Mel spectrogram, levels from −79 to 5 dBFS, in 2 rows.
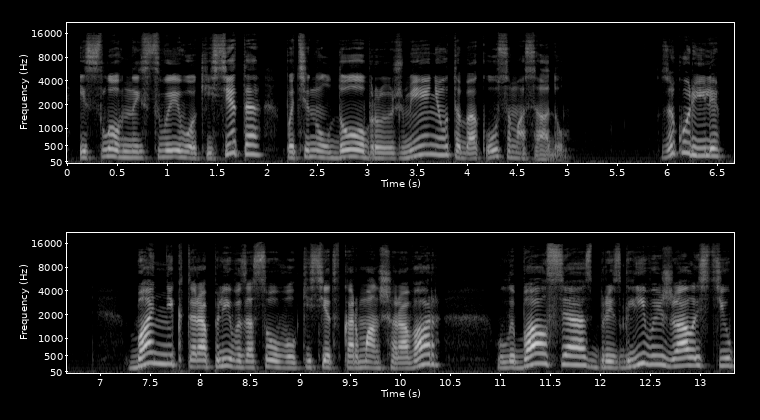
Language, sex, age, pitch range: Russian, female, 20-39, 170-245 Hz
